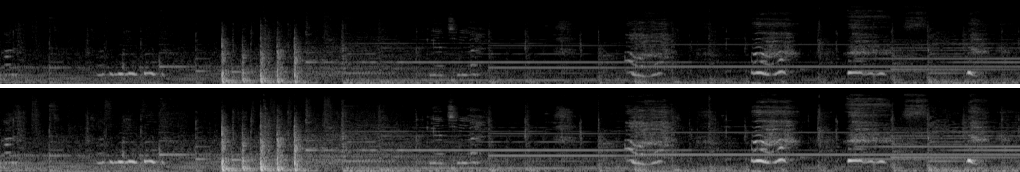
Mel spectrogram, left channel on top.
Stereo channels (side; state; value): left; quieter; 7.0 dB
